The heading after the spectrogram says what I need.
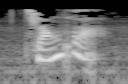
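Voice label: "强化", Mandarin Chinese; hsk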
